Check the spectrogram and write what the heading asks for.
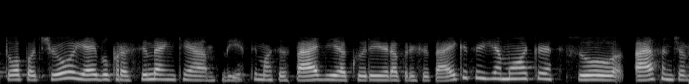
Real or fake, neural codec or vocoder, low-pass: fake; codec, 24 kHz, 0.9 kbps, WavTokenizer, medium speech release version 2; 3.6 kHz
